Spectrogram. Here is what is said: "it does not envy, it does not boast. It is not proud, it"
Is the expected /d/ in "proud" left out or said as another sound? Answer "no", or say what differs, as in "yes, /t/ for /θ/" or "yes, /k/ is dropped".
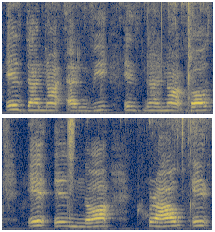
yes, /d/ is dropped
